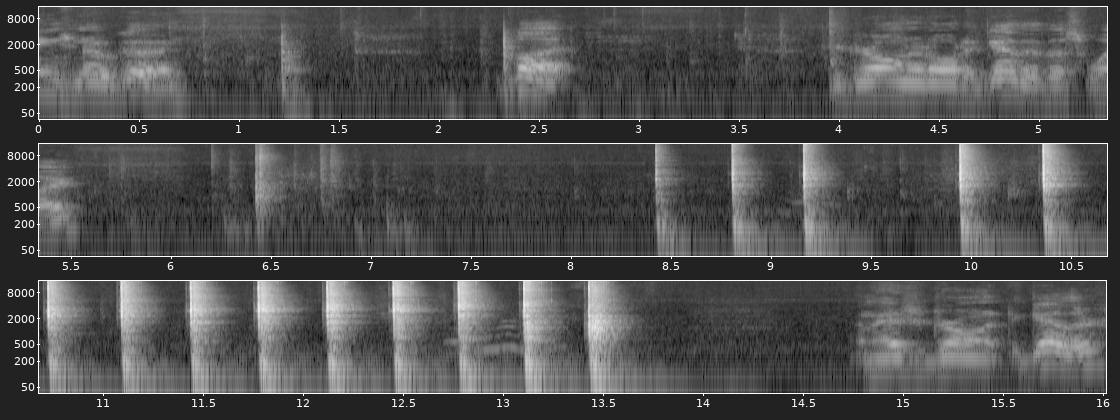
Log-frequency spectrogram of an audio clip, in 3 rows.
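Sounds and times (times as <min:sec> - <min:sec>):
hammer striking nail into wood: 0:08.4 - 0:09.4, 0:10.0 - 0:13.8.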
